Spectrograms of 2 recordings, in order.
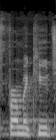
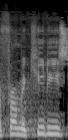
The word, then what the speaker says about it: Firmicutes: are very familiar with these Firmicutes or firma cuties depending on how you want to pronounce it and back to Royd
